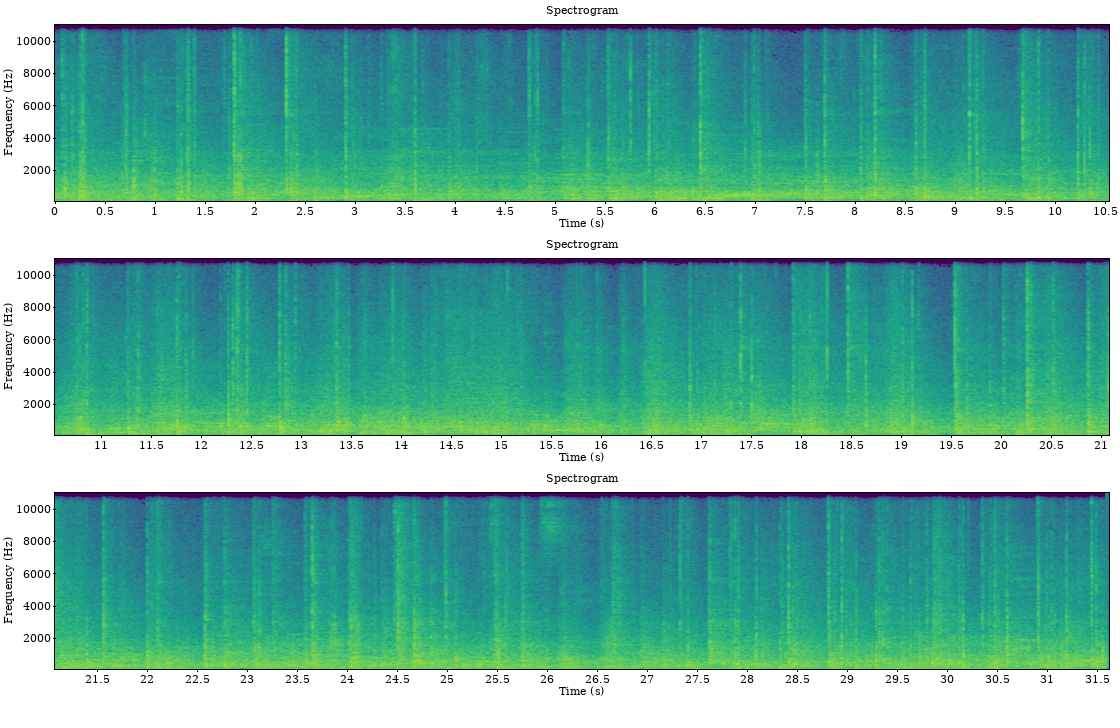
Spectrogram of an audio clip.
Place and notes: R. Luís de Camões, Rio de Janeiro, Brazil - Centro Municipal de Artes Hélio Oiticica
Festival Multiplicidade - Chegada ao Happening.
Rio de Janeiro, Brasil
